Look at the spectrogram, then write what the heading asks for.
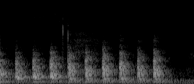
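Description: A quick series of about eight soft, evenly spaced, discreet knocks on a bedroom door in the servants' wing of a mansion, late at night, fairly quiet, with no voices around them.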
